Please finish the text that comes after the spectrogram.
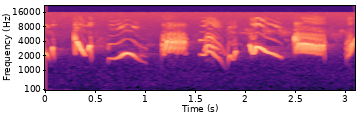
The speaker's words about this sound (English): Like most birds, the male grosbeak begins singing in earnest a few days after reaching his traditional nesting grounds in spring.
